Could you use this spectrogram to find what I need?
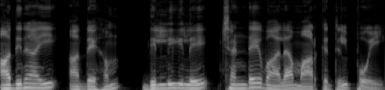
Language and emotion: Malayalam, neutral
